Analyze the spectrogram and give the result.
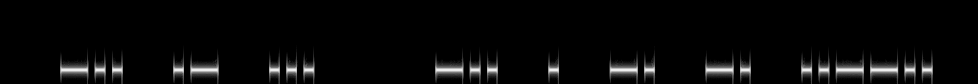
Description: Morse code, heard as a keyed tone, about 14 wpm, spaced as for 10 wpm, 680 Hz. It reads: DAS DENN?
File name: Morsekurs / Witze / Witz 02. Februar 2021, 50 F70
